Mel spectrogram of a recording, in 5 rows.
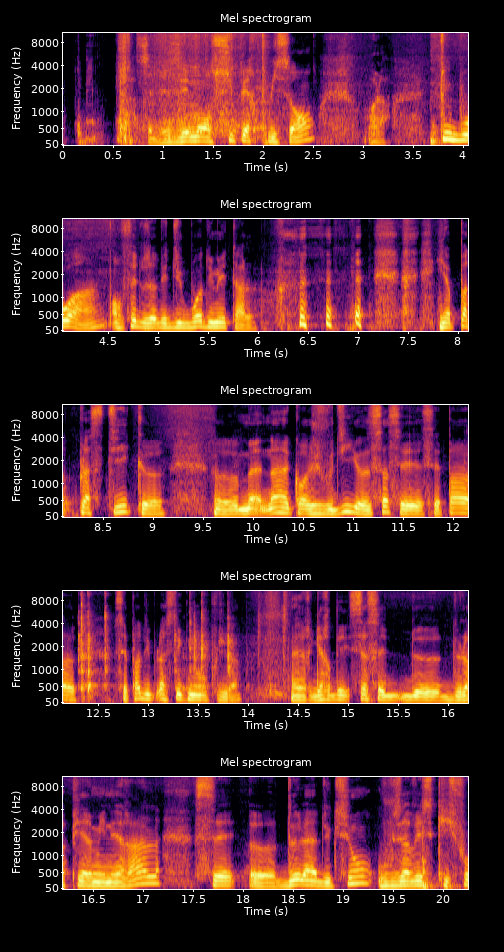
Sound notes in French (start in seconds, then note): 6.1 rires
